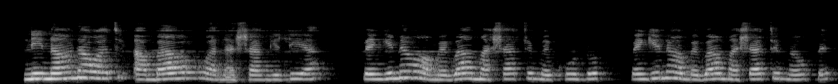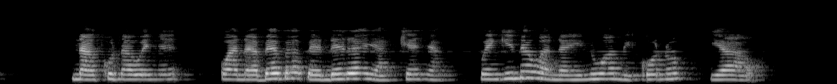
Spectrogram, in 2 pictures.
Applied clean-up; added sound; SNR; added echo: neural mask model DeepFilterNet 3.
